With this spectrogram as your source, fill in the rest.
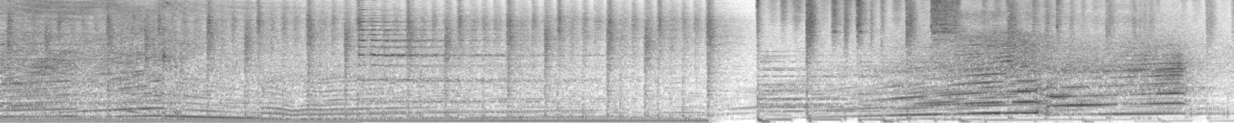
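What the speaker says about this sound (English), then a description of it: "Ben, my Beat coming up the mountain is quite a blast" A small Honda Beat car climbs a mountain road, its engine revving and changing pitch through the gears, loud and close. A brief lull comes midway before the engine pulls hard again.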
